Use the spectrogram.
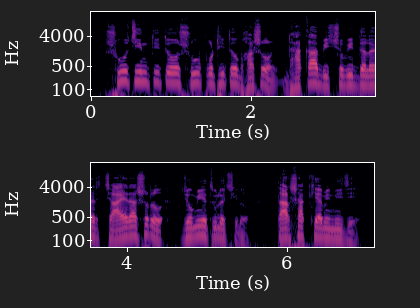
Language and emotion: Bengali, neutral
